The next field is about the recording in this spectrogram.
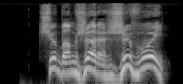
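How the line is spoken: Answered with a chuckle. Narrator (Russian): ответил, хохотнув

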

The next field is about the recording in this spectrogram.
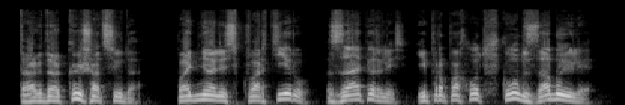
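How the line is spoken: Growl. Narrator (Russian): рыкнул он на нас

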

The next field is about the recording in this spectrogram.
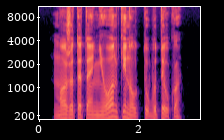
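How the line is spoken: Timid suggestion. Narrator (Russian): Робко предложил новую версию Левашов

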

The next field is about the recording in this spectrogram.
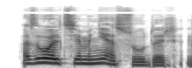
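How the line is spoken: Mocking tsar. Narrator (Russian): насмешливо произнес царь

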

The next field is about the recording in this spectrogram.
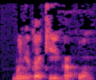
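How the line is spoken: Even-voiced reply. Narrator (Russian): ровным голосом ответил Ром

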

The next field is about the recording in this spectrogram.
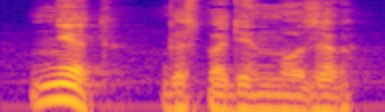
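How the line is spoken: Professor's dry reply. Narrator (Russian): сухо ответил профессор

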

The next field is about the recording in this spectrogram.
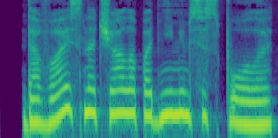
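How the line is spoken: Heavy sigh. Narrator (Russian): тяжело вздохнул Эван

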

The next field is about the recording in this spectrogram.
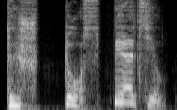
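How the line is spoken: Hissed. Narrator (Russian): прошипел он

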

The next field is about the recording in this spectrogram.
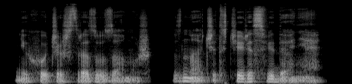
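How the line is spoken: Muffled, through gritted teeth. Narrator (Russian): глухо процедил он

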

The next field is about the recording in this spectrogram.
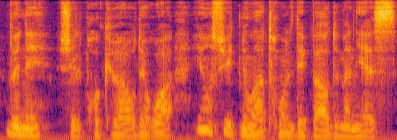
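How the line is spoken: Exasperated exclamation. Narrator (French): s'écria le chanoine, exaspéré

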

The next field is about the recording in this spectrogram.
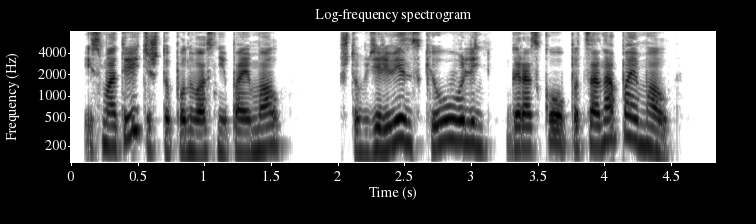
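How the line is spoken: Contemptuous scoff. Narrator (Russian): презрительно хмыкнул Джек

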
